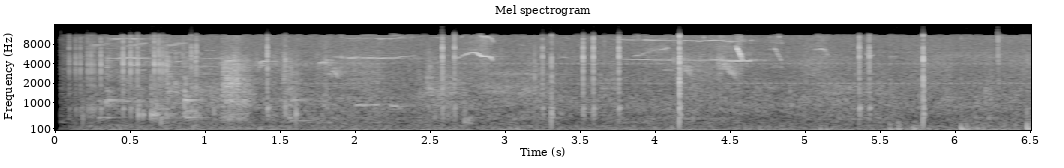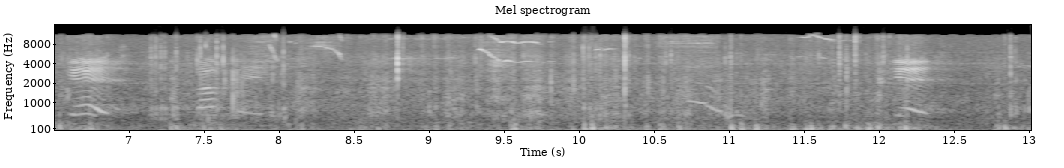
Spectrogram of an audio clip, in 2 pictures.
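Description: A horse's hooves thud on soft sand as it canters.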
